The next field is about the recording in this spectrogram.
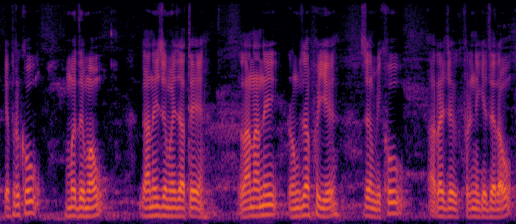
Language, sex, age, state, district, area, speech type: Bodo, male, 60+, Assam, Udalguri, urban, spontaneous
